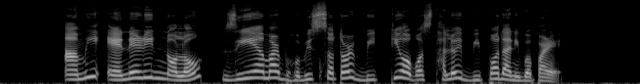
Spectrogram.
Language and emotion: Assamese, angry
